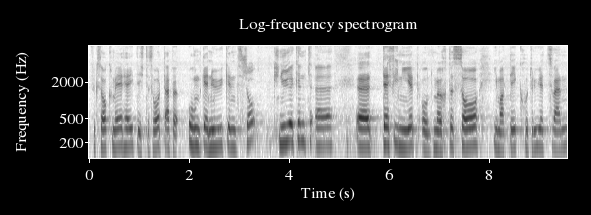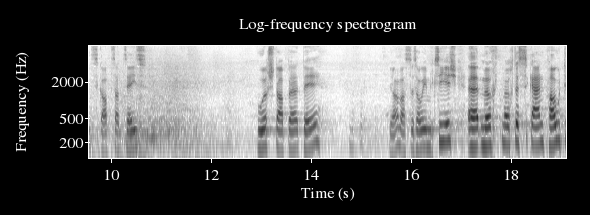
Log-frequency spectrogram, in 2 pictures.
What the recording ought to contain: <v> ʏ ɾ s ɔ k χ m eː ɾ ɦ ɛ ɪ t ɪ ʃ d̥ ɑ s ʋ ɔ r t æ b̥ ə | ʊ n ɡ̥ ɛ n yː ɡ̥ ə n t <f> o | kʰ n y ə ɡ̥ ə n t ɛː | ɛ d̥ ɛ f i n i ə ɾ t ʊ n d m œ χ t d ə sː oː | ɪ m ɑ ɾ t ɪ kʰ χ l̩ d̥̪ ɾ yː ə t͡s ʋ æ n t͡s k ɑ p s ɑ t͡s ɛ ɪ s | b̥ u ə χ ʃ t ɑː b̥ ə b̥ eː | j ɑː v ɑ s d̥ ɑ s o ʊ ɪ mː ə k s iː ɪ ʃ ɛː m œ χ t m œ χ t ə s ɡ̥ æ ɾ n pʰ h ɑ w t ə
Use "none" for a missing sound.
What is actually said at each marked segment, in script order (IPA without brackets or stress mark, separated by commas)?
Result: f, ʃ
